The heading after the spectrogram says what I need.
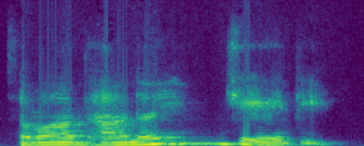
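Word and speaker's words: समाधानं चेति: समाधान समाधानम च इति लेकिन जब हम एक साथ बोलेंगे तो समाधान समाधान चति च न का उच्चारण करेगा क्योंकि वास में अनुस्वार जो है वो न्य के जैसे य अनुसार है समाधान चेती ऐसा उच्चारण करेंगे तो अच्छा लगता है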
